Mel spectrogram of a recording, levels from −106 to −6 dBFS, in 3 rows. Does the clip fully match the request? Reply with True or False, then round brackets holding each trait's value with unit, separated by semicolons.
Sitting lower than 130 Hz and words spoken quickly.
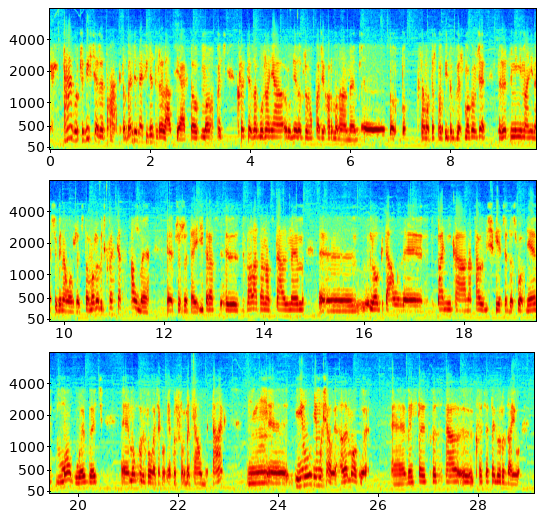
False (140 Hz; 165 wpm)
